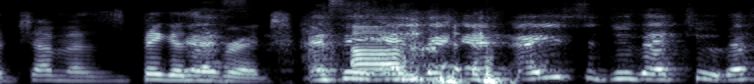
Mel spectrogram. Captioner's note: laughter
